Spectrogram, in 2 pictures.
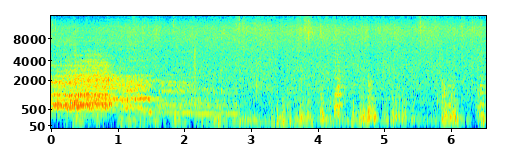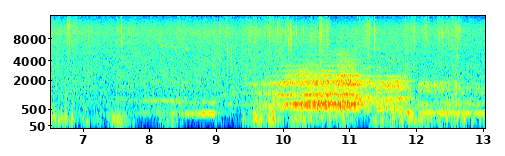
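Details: Howler monkeys at Lamanai, Belize, calling in the morning, give deep, rasping roars that swell and fade, with a crackling pause between bouts.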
